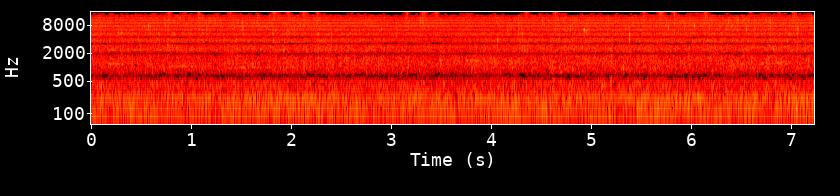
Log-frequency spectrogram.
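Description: Hollowed zucchini deep-frying in a pan of hot oil: a steady sizzle and bubble of the oil.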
